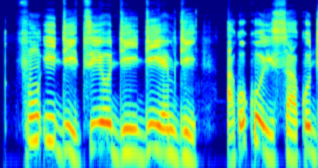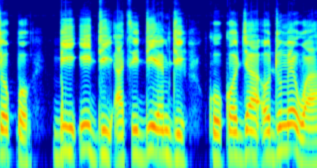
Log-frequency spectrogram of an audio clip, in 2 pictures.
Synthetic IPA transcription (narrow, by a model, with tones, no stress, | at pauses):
fũ˦i˦di˨tʰi˨˦o˦di˧di˦ɛ˧mdi˧˨ | a˨ko˨˦ko˦˨i˨sa˨ko˦d͡ʒɔ˧k͡pɔ˨ | bi˦i˦di˨a̰˨ti˧di˦ɛ˧mdi˨ | ko˨kɔ˧d͡ʒa˦ɔ˧dũ˦mɛ˦˨wa˨˦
